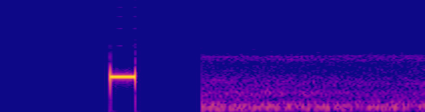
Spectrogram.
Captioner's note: beep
